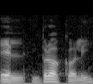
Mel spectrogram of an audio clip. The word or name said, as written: broccoli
